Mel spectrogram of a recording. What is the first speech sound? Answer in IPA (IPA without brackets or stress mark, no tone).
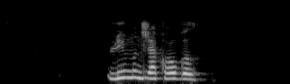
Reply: l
